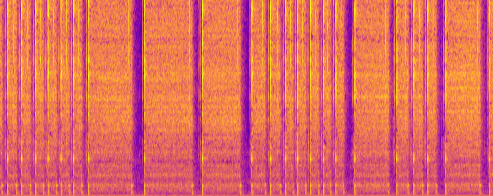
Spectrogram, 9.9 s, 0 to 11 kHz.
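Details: Philips PSG7014 steam-generator iron after its failed water pump was replaced (the customer's complaint was no steam): rapid regular pump ticking over a steady steam hiss, pausing briefly about every second. Pumping and steam output are normal.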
